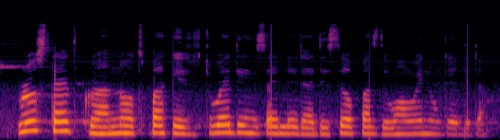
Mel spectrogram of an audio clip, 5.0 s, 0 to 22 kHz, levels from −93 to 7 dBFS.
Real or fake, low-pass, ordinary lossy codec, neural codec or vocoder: real; 10.8 kHz; none; none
